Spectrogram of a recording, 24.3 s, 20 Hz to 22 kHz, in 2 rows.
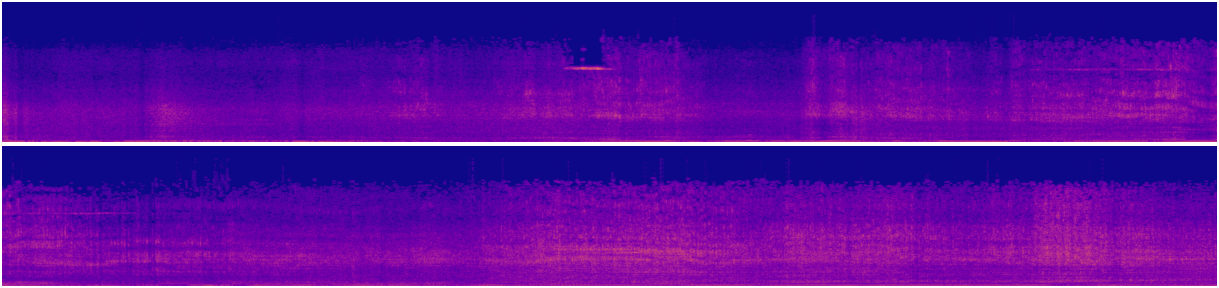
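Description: A Ferrari GTO with a V12 engine roars loudly past nearby, its revs rising and falling in repeated wavering sweeps as it accelerates, over roughly twenty seconds of engine noise.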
